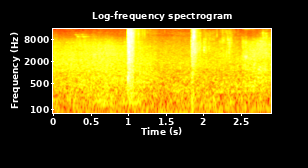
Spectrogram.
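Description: A knife chops into a watermelon.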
